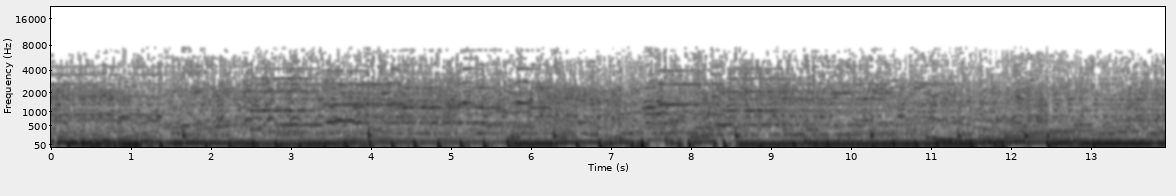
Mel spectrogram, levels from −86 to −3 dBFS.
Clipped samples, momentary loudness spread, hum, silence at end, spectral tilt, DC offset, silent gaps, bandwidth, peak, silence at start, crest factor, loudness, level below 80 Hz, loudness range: under 0.1%; 2 LU; none; 0 s; -4.5 dB/octave; under 0.1%; none; 7.8 kHz; -2 dBFS; 0 s; 14 dB; -18 LUFS; -20 dBFS; 1 LU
